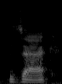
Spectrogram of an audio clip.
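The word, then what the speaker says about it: Xak: It's spelled X-A-K, but it's Zack.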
